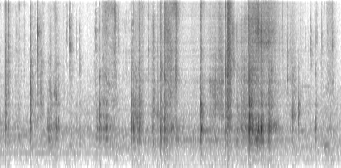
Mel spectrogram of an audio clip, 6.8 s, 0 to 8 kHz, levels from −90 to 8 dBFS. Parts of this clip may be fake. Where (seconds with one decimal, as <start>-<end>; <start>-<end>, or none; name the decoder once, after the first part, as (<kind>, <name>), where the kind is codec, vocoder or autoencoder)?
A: 2.7-5.9 (codec, ZipCodec)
